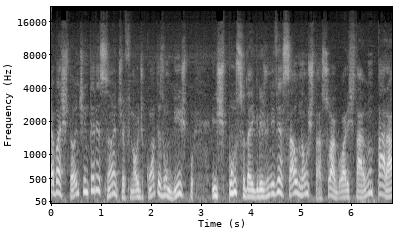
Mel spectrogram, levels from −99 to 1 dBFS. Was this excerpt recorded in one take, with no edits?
yes; 0 cuts

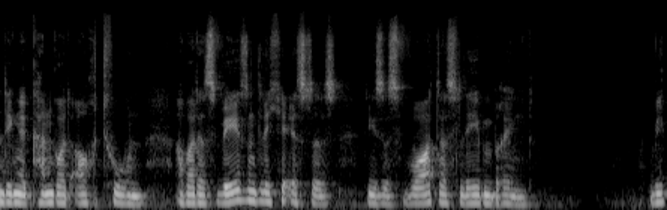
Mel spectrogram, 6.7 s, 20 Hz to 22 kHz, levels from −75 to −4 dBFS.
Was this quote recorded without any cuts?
yes; 0 cuts

